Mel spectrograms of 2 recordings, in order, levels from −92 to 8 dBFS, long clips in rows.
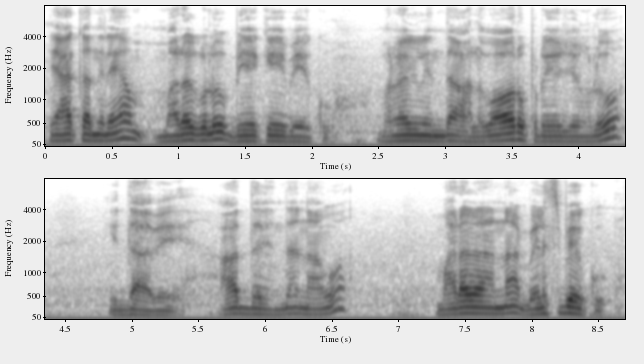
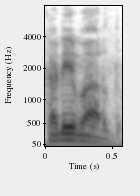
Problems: none marked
